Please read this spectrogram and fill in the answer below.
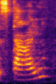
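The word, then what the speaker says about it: skein: So, first things first, we get another little skine ske as I'm also now hearing it pronounced a skine.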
